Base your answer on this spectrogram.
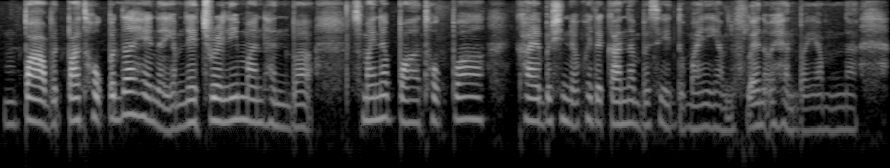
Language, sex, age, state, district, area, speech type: Manipuri, female, 45-60, Manipur, Chandel, rural, spontaneous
